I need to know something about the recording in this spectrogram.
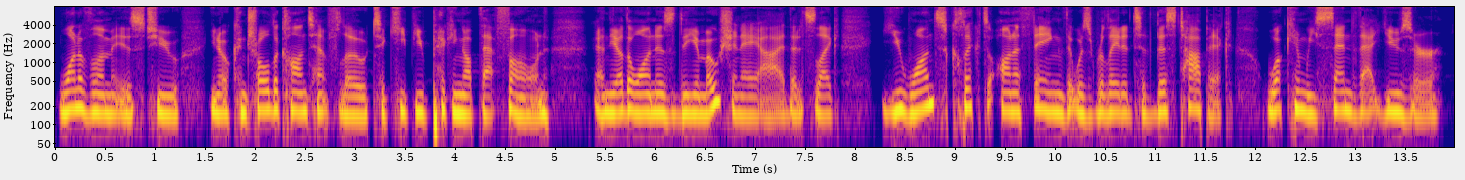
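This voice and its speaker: A man's voice: fairly high pitch, fairly even intonation, gravelly, dry recording, clean studio sound. A man co-hosting a podcast, explaining things in casual conversation. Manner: explanatory, measured. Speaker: podcast co-host.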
